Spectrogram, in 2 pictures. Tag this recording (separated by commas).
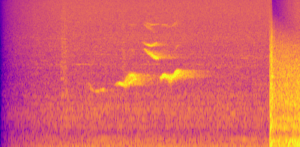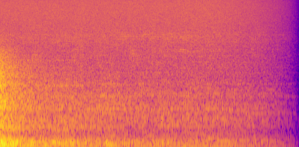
Bird, Wild animals, Fireworks, Animal, Explosion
